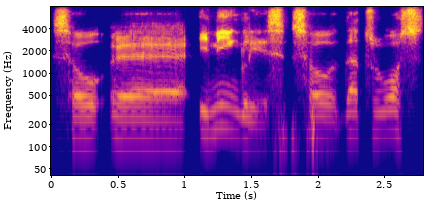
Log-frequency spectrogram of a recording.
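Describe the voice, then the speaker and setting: Someone with a Spanish accent speaks with ordinary pitch variation in a dry, close sound with no echo and a quiet background. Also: man. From Spain, small village south of Madrid. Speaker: architect and professor. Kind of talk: guest talk on video call. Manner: halting, non-fluent English.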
